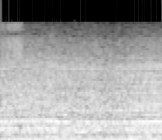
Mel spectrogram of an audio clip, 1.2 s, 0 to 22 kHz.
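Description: A NASCAR Heat 3 race car roars past the start-finish line on the Mid-Ohio circuit, a steady, faint engine drone held briefly without any talk over it.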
